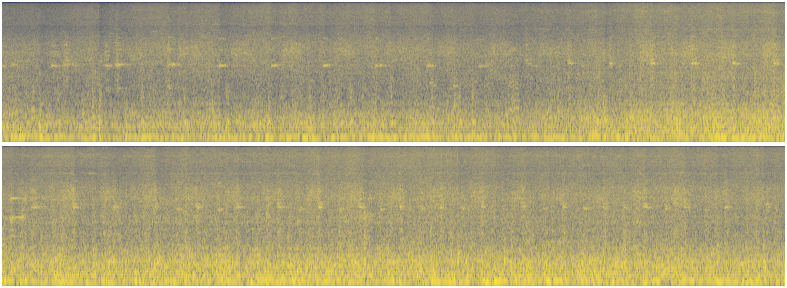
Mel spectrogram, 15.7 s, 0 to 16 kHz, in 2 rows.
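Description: Narrow-gauge train hauled by steam locomotive 762.209, running along the line and heard from aboard: a steady rumble of wheels on rails with a regular light ticking. It grows slightly louder about six seconds in.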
